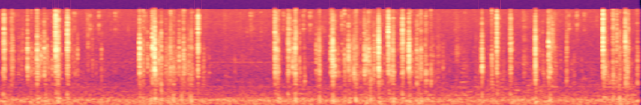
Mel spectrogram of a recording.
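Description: Both hands type continuously with short-nailed fingertips on a full-size dark plastic office keyboard with a hollow body, resting on a desk. Quick, bright key clicks and taps tick out in irregular bursts over a steady low hum, each click dying away almost instantly.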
